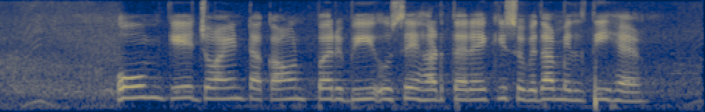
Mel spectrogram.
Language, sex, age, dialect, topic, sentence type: Hindi, female, 18-24, Kanauji Braj Bhasha, banking, statement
